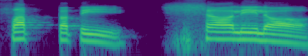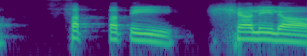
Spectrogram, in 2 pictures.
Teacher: तीसरा जो है जिसमें दांत, ये दांत की, जीभ और दांत का, दांत के साथ उच्चारण है, वह है दंत स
